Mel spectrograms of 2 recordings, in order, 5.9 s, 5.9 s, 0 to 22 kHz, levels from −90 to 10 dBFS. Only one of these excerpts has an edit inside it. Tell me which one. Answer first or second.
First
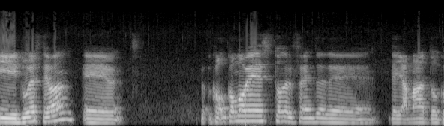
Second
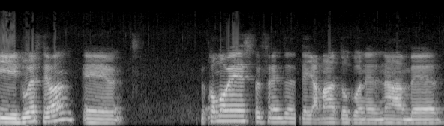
second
